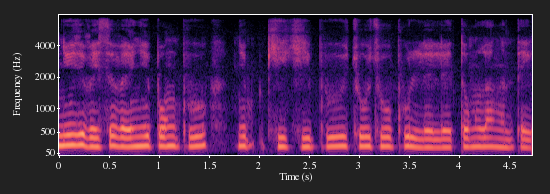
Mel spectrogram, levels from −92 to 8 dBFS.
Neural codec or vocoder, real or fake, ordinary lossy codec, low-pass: none; real; none; 7.2 kHz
